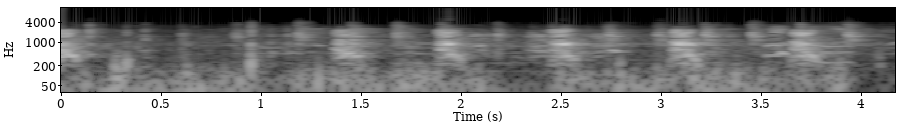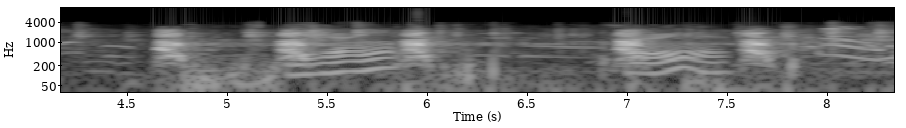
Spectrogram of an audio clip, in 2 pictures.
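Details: Giant Schnauzer giving loud, rapid barks mixed with a man's voice. Midway through, several wavering, rising-and-falling howl-like tones break up the barking.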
